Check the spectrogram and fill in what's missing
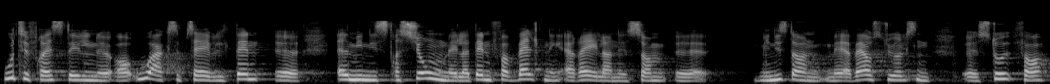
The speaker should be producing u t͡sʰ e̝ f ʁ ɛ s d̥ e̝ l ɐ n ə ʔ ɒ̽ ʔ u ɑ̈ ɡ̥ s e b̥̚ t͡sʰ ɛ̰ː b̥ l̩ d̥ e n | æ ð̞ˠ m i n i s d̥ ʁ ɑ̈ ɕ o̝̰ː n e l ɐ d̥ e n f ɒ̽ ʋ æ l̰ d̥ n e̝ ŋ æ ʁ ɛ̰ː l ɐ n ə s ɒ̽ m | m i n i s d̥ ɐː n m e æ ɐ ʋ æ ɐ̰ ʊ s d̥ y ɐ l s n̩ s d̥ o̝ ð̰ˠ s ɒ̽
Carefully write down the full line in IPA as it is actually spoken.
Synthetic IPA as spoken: u t͡sʰ e̝ f ʁ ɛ s d̥ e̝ l ə n ə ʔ ɒ̽ ʔ u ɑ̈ ɡ̥ s e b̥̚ t͡sʰ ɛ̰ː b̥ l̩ d̥ e n | æ ð̞ˠ m i n i s d̥ ʁ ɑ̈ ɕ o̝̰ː n e l ɐ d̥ e n f ɒ̽ ʋ æ l̰ d̥ n e̝ ŋ æ ʁ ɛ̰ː l ɐ n ə s ɒ̽ m | m i n i s d̥ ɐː n m e æ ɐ ʋ æ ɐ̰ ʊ s d̥ y ɐ l s n̩ s d̥ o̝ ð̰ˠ f ɒ̽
